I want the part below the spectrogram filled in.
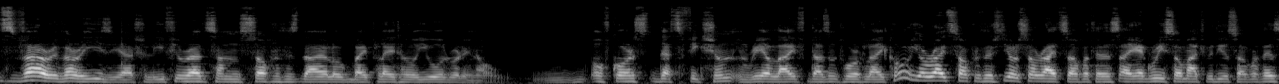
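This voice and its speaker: A man with an Italian accent talks at a moderate pace and medium pitch with ordinary pitch variation. His tone is dark and mellow, with big swings in loudness. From Italy. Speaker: philosopher. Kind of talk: radio interview. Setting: studio.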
